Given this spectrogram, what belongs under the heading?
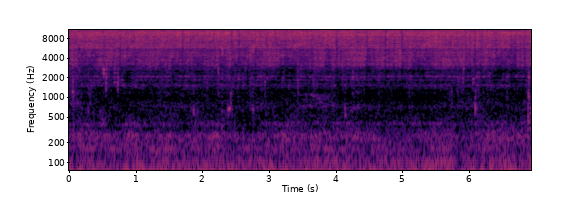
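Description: Water from a three-stage dechlorinator filter for a koi pond runs steadily into a measuring container, a continuous trickling flow lasting the whole time with no talk.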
